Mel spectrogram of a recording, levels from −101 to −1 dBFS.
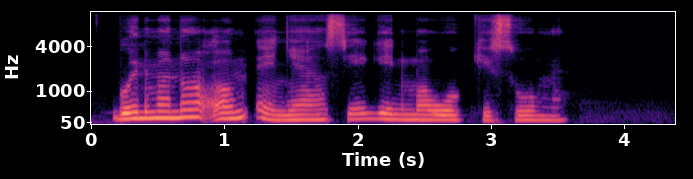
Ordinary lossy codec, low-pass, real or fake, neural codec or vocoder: none; 10.8 kHz; fake; codec, 44.1 kHz, 2.6 kbps, SNAC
